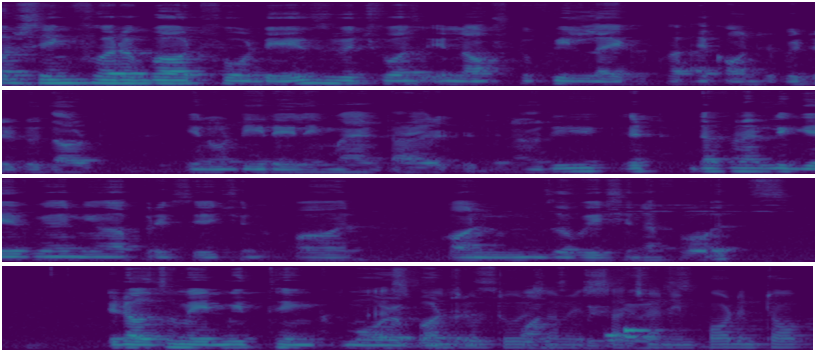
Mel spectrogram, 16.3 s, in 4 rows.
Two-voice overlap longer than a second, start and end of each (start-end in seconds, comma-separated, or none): 14.0-15.6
